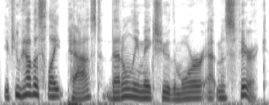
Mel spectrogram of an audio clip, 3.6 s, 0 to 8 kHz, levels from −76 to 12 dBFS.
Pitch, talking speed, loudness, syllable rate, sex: 145 Hz, 215 wpm, -17 LUFS, 5.4 syllables/s, male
